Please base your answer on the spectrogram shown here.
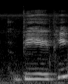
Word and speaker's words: BAP: of already went over, which is BAP. In the Korean, it is actually sounded out that way. First character is B, and then the second character is A, third character P.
